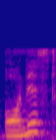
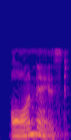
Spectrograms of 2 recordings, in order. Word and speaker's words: honest: and with it an honest person so here this word though it is starting with h but the sound is honest h is silent over here that is why since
